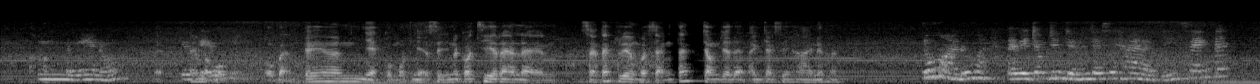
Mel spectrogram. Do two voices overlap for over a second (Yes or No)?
No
